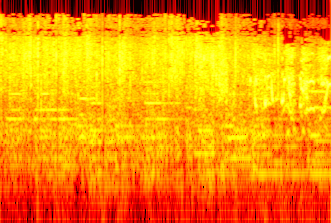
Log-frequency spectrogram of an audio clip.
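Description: A busy barnyard of chickens clucking continuously, with a few louder squawking calls rising near the end, fairly loud, with no talking.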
